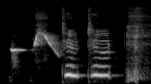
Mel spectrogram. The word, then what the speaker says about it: Two Whistle: Everybody will remember the many exploits of Ket Two Whistle, or as she pronounces the last name, Toot toot.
